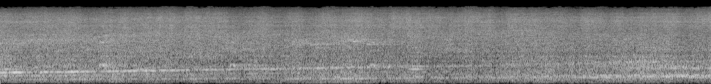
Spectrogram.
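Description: Keihan seven-car electric train pulling out along the platform, its motor whine rising steadily in pitch as it speeds up, over a steady rush of wheels on rail.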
